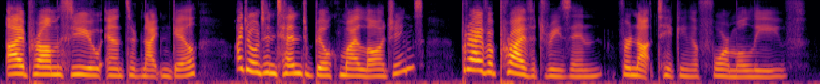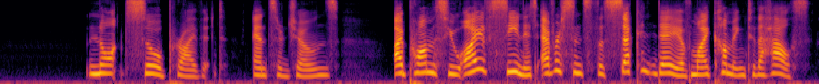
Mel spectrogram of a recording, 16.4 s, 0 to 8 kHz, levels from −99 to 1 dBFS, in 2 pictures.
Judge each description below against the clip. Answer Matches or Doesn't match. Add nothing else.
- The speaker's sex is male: Doesn't match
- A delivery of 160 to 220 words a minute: Matches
